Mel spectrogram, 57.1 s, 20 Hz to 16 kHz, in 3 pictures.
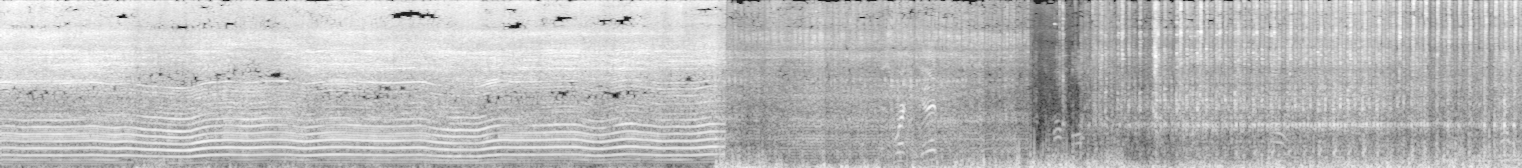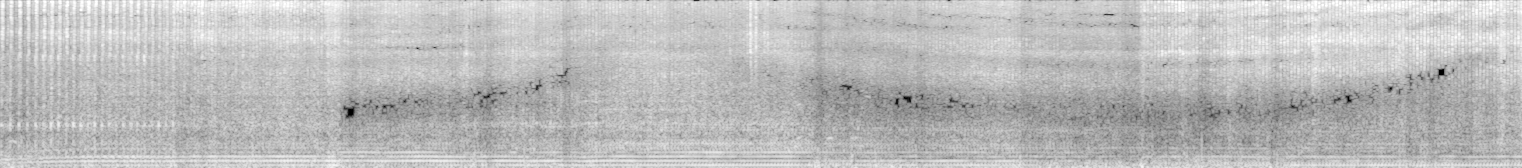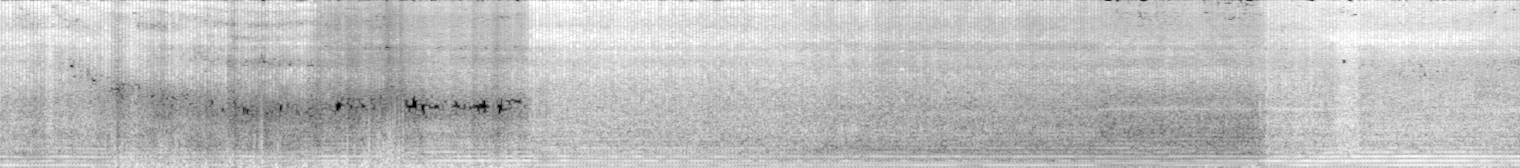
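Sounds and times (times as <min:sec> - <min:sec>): lawn mower engine cutting grass: 0:00.0 - 0:57.0.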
